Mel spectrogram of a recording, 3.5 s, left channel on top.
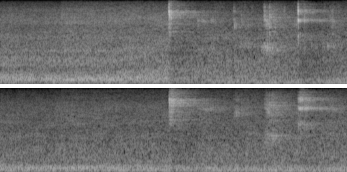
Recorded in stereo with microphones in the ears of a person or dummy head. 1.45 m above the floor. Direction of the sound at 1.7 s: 50° left (ahead or behind).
